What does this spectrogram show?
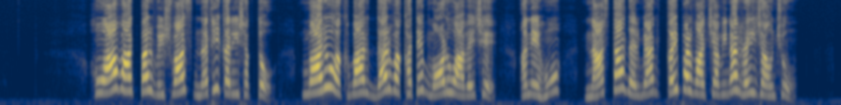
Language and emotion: Gujarati, angry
